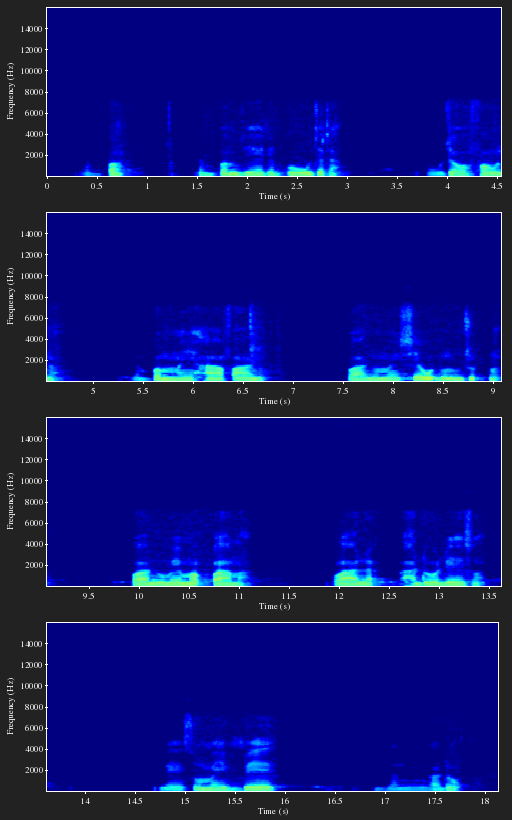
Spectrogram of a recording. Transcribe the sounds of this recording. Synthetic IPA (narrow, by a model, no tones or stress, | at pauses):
nɛbːam | nɛ̰bːamd͡ʒɛdɛbɔwud͡ʒata | ud͡ʒa̰ɔfa̰wna | nɛbːamːajhafaːndu | fa̰numajʃewɗumd͡ʒuɗːum | faːnumajmaɓːama | waːlahadɔlɛːsɔ | lɛsɔ̰majbɛ | za̰nːḭŋɡa̰dɔ̰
